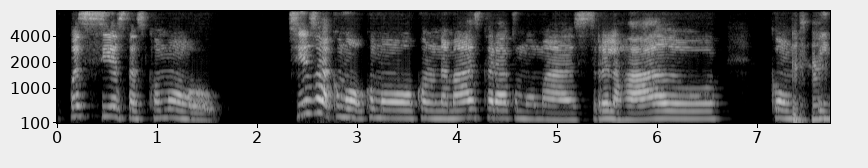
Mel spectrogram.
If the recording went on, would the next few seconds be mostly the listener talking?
No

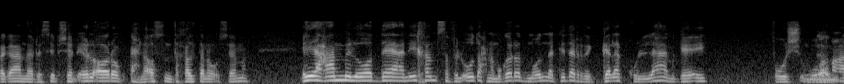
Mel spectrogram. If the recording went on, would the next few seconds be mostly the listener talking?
No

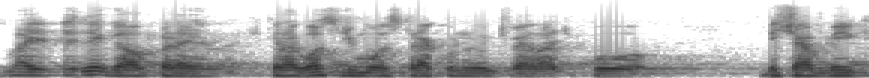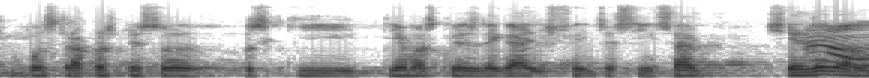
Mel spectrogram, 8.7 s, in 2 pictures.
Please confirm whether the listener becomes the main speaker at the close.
Yes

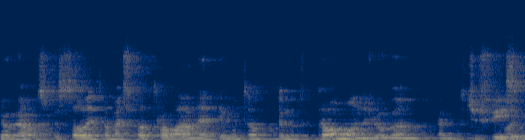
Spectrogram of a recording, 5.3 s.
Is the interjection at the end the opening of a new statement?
Yes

